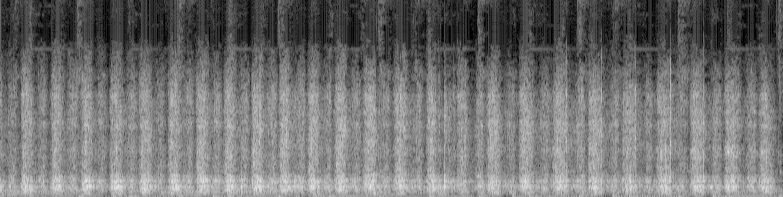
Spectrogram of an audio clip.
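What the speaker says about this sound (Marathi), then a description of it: "या प्रकारे आपण मुळा किसून घेऊया" Radish being grated by hand on a grater, steady rhythmic rasping strokes, loud and close, repeating back and forth with no talking.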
